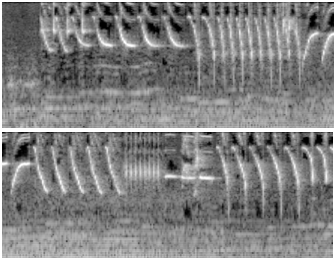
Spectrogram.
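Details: Loper-type canary singing agitated while challenging a rival: fast runs of whistled notes sweeping downward, a rapid trill of upswept notes, a brief steady buzzy tone, then more repeated swept whistles, loud and close.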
